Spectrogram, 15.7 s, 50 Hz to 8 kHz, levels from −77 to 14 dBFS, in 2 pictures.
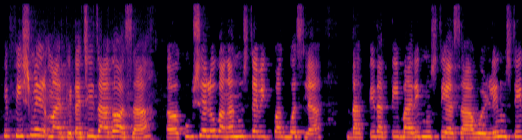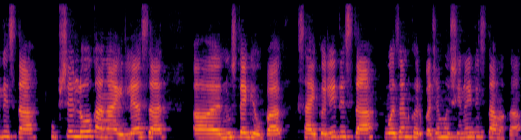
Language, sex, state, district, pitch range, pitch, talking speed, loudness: Konkani, female, Goa, North and South Goa, 235-280 Hz, 255 Hz, 140 wpm, -15 LUFS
